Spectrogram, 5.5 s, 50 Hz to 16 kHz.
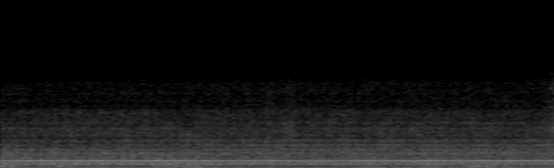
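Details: REGEN-I BK-I300 BGA rework station heating a TV board BGA chip, hot-air upper heater ramping through 80, 200 and 250 °C steps: steady airy hiss with a faint constant tone, no fluttering or cutting out; normal hot-air heating.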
